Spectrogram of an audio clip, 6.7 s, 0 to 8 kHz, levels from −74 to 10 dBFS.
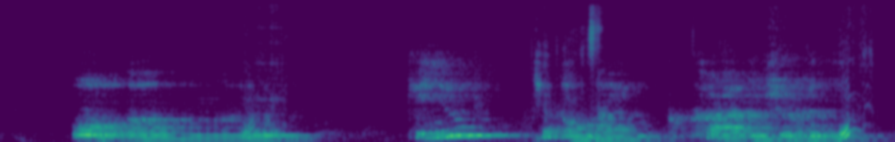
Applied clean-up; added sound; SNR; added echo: neural separator model SepFormer DNS4.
